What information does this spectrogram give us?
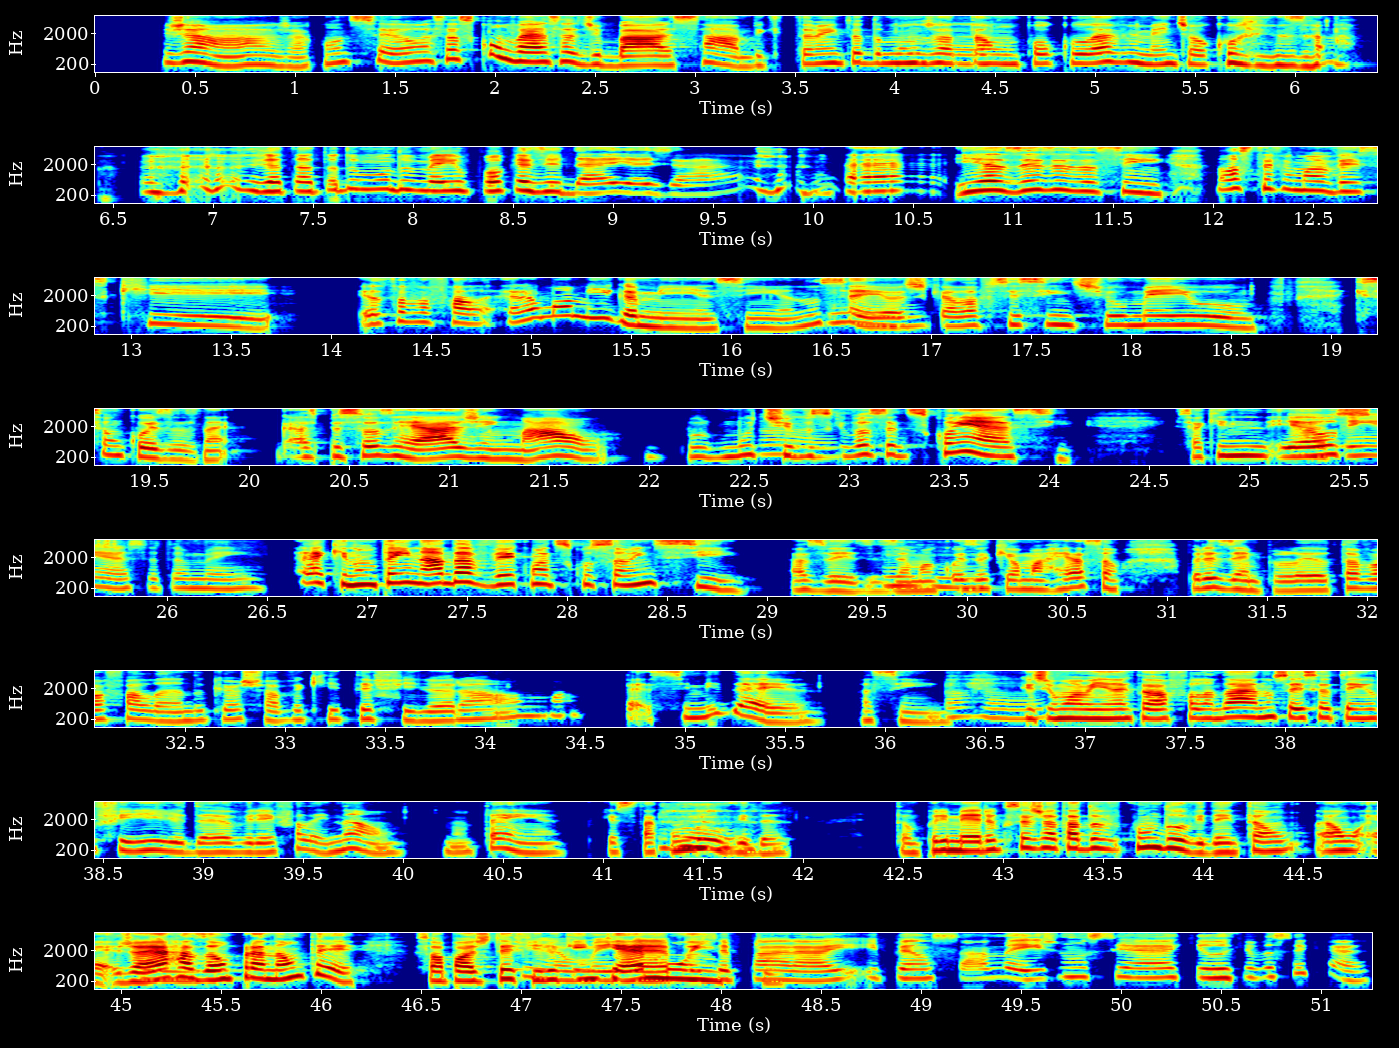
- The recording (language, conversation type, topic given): Portuguese, podcast, Como você costuma discordar sem esquentar a situação?
- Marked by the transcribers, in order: laughing while speaking: "alcoolizado"; laugh; chuckle; tapping; laugh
